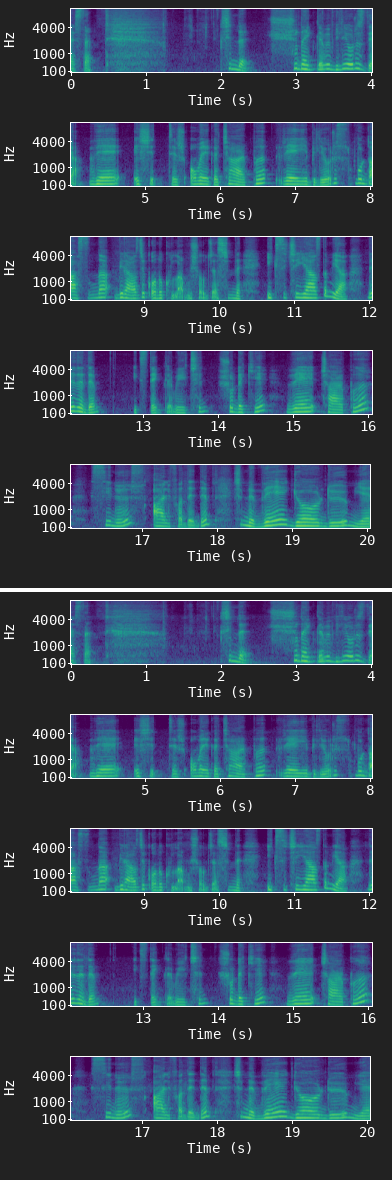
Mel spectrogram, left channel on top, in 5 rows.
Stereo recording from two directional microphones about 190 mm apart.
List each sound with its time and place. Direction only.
0.0 s speech: 40° left (ahead or behind)
2.2 s speech: 35° left (ahead or behind)
8.0 s speech: 35° left (ahead or behind)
